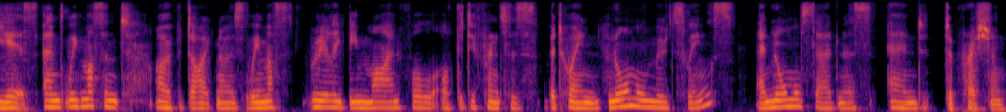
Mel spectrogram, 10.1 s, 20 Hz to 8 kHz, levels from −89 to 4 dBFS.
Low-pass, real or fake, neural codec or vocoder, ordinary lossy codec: 7.2 kHz; fake; codec, 44.1 kHz, 7.8 kbps, DAC; AAC, 32 kbps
